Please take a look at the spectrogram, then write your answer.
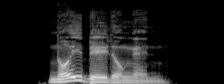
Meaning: plural of Neubildung
- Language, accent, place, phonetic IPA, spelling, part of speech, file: German, Germany, Berlin, [ˈnɔɪ̯ˌbɪldʊŋən], Neubildungen, noun, De-Neubildungen.ogg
